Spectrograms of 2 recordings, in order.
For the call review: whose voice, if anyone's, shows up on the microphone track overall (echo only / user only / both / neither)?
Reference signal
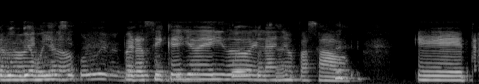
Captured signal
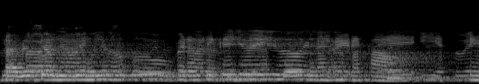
both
